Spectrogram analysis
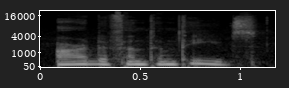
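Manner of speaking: ordinary talk, nothing marked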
